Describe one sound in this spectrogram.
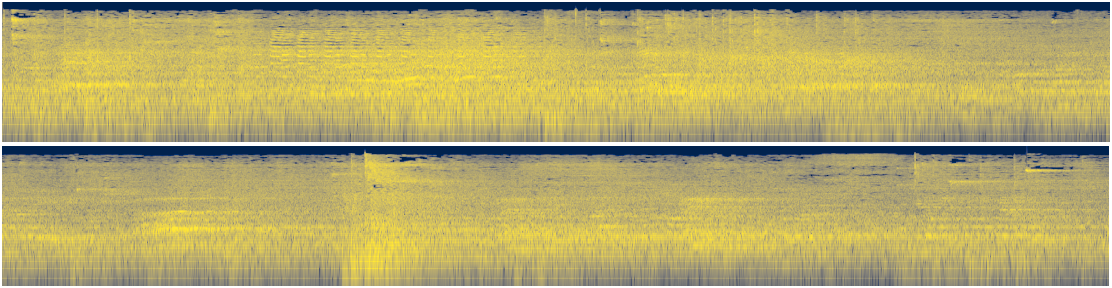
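Players' shoes squeak on a hardwood court in a large echoing hall.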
